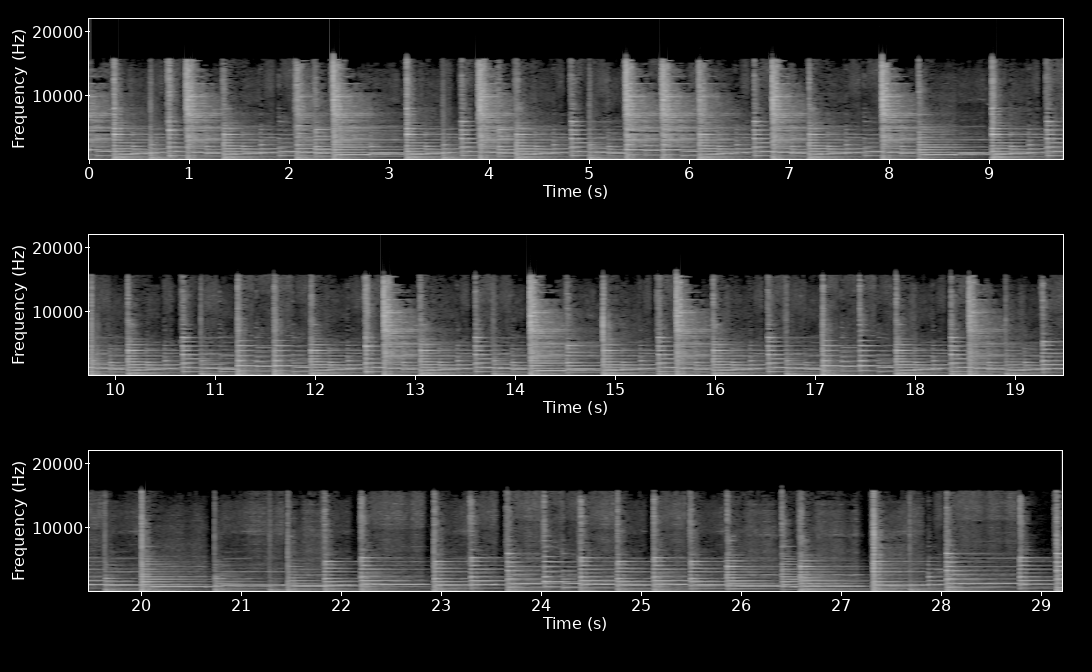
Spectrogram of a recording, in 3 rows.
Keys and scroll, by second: 0.0-5.4 typing, 7.2-7.6 typing, 9.2 Return, 9.3-9.7 typing, 9.4 Return, 12.2-12.6 typing, 15.8-16.8 typing.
